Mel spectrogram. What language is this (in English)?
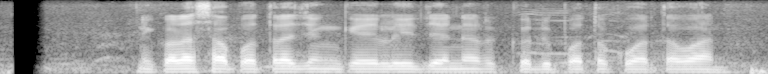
Sundanese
